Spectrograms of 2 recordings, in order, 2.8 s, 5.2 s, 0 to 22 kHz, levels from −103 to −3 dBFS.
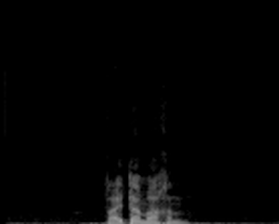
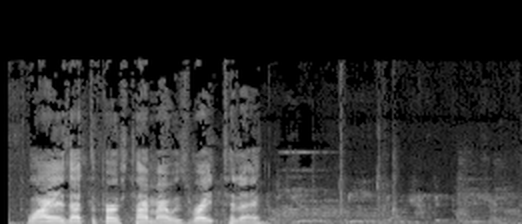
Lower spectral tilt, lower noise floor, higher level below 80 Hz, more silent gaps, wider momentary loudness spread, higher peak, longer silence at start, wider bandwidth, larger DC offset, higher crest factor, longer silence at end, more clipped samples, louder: first, -8 dB/octave vs -4.5 dB/octave; first, -85 dBFS vs -50 dBFS; second, -68 dBFS vs -60 dBFS; neither; first, 13 LU vs 10 LU; second, -34 dBFS vs 0 dBFS; first, 0.9 s vs 0.25 s; second, 10 kHz vs 16.5 kHz; neither; about the same, 20 dB vs 22 dB; second, 0.9 s vs 1.7 s; neither; second, -50 LUFS vs -20 LUFS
